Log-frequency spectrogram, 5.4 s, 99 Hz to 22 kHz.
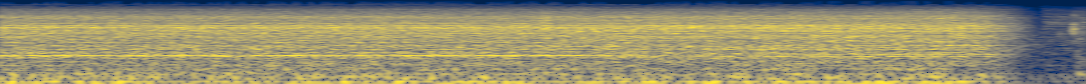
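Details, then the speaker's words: Chinese diesel heater in a Sprinter van after running at maximum, set to 30 degrees, then switched off: steady, even fan whoosh with a faint constant tone, winding down and stopping after about 5 minutes. Normal cool-down. "There we go, it's off. So that took about 5 minutes to sort of cool down and then turn itself off."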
